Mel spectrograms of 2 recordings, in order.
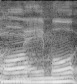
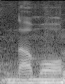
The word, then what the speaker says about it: Namor: villain, it really helped your joke even more because I've heard the pronunciation of the villain. Yeah. It's not Namor, it's Namor. Namor.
